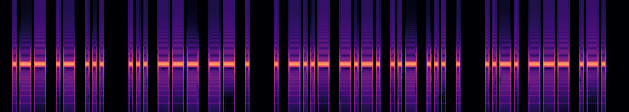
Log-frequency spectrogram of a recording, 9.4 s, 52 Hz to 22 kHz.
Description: Morse code, heard as a keyed tone, about 22 wpm, 700 Hz. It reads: WAS SOME EXCUSE FOR
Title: Sentences from Top 700 Words 22wpm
